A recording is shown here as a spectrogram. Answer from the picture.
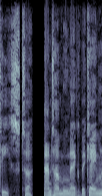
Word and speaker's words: Ishtar: equinox semiramis became known as ishtar which is pronounced easter and her moon egg became known as ishtar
